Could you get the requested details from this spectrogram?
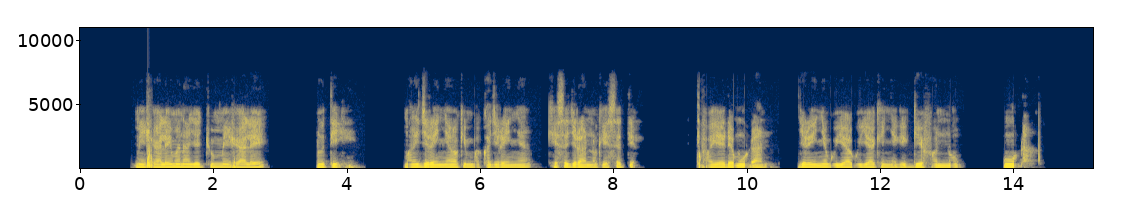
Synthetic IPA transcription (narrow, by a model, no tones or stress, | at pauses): me̞ːʃaːle̞ːmɐnaːd͡ʒɛt͡ʃːuːnmeːʃaːle̞ː | nʊt̪ɪ | mɐnɐd͡ʒɪɾe̞ːɲːaːokiːnbɐkːɐd͡ʒɪɾeːɲːa | kʰe̞ːsːɐd͡ʒɪɾaːnːʊke̞ːsːɐt̪ːɪ | ɪt̪ːɪ̥fɐjːɐd̪ɐmuːᶑaːn | d͡ʒɪɾe̞ːɲːɐɡʊjːaːɡʊjːaːke̞ːɲːɐ̰ɡɛ̰ɡːe̞ːfːɐnːu | muːᶑɐ̥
